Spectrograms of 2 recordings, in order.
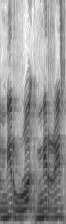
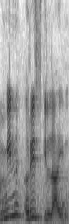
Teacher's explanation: حروف یرملون میں را اور لام میں غنہ نہیں کیا جاتا ۔ نون ساکن کے بعد را ہے، یہاں پہ ادغام ہوگا، · من رزق اللہ، یہ نہیں پڑھنا، مر پڑھنا ہے، اس لیے یہاں پہ نون ساکن ختم ہو جائے گا، را کے ساتھ سیدھا جا کر یہ میم ملے گا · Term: بغیر غنہ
